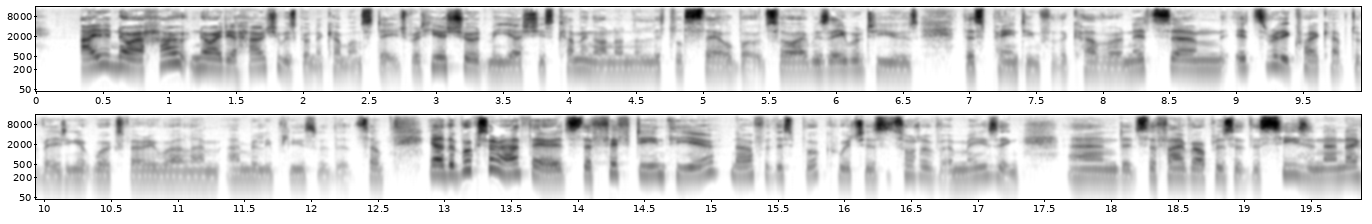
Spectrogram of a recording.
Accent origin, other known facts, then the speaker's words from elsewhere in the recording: Ireland; Absolutely, yes.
